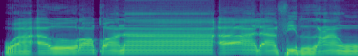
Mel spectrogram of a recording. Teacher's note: Disebut bacaan qalqalah sugro. Pantulkan qaf, pantulannya kecil saja.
